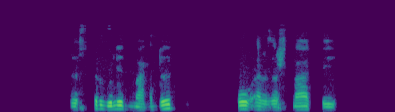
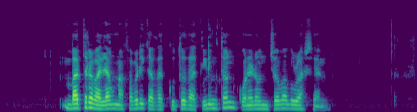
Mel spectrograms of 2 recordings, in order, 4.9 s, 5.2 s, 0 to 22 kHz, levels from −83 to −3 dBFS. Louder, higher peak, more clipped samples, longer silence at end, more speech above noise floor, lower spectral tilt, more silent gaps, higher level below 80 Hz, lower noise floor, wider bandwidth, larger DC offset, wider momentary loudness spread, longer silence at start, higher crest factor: second, -31 LUFS vs -25 LUFS; second, -14 dBFS vs -2 dBFS; neither; second, 0.75 s vs 1.15 s; first, over 61 dB vs 54 dB; about the same, -7.5 dB/octave vs -7 dB/octave; first, 1.10-1.17 s, 2.20-2.97 s, 3.60-3.65 s, 3.90-4.02 s vs none; about the same, -76 dBFS vs -74 dBFS; first, under -90 dBFS vs -79 dBFS; second, 9 kHz vs 11 kHz; neither; about the same, 10 LU vs 11 LU; about the same, 0.9 s vs 0.8 s; second, 18 dB vs 24 dB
